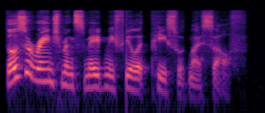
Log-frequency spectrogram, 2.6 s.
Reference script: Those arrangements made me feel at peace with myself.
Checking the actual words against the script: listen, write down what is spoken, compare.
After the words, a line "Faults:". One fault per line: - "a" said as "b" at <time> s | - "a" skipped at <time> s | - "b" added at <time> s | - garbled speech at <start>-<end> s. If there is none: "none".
Those arrangements made me feel at peace with myself.
Faults:
none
